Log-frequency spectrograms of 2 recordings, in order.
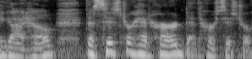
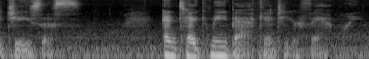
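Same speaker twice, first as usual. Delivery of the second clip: soft, low, whispery plea; hushed prayer; 4 semitones lower, 8 dB quieter than usual. Acted. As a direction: plead quietly in prayer. Models a repentant prayer.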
